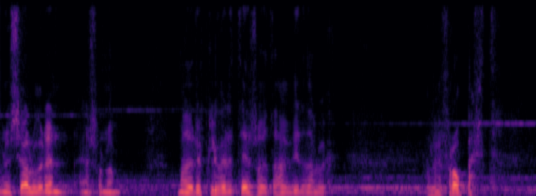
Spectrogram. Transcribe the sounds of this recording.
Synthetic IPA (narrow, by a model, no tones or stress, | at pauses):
nɪsjawlvʏɾɛnɛ̰nsɔːna | maːðʏɾʏhplɪvɪɾt̪ːɛnsɔɛt̪ahavɪvɪːɾɪðalvɛx | alvɛxfɾaːwpajr̥t̪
